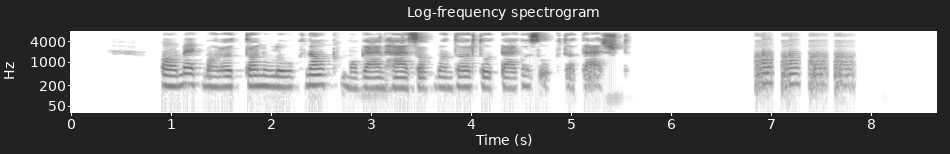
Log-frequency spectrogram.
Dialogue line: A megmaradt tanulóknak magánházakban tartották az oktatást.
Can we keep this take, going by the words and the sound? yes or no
no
